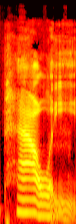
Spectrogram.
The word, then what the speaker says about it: Pally: Adam Pali. Adam Pali is a pal of mine and that's why I always pronounced the Al.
